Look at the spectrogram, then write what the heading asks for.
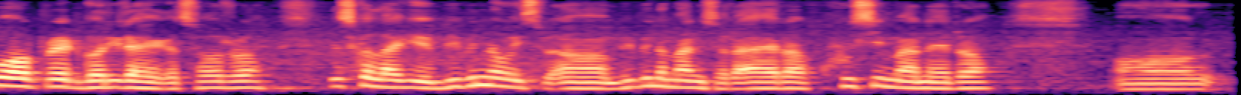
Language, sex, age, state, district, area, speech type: Nepali, male, 18-30, West Bengal, Darjeeling, rural, spontaneous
